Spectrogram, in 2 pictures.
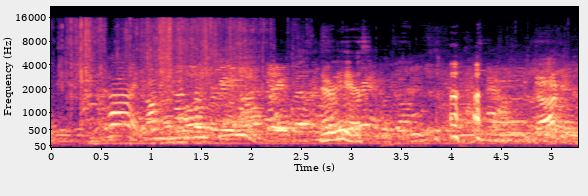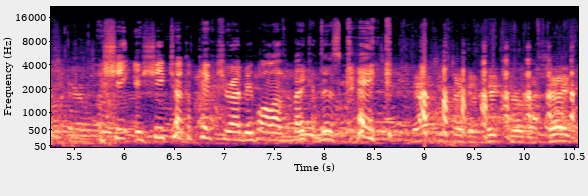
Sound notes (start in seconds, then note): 3.7 chuckles; 8.6 laughs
